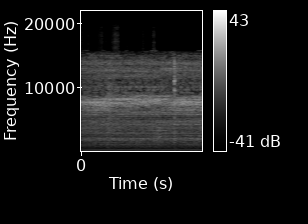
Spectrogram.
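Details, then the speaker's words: Chinese laser cutter air assist pump running with the machine off, heard at the nozzle with the pulse limiter and jam-jar fitted, object held in front of the airflow. Even hiss over a steady pump hum with no banging or pulsing; stable airflow. "if I put something in front of the airflow this sounds pretty stable"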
